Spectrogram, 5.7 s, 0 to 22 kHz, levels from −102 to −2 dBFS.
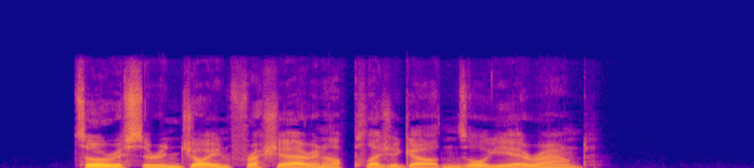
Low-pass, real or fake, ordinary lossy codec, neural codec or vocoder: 14.4 kHz; real; AAC, 64 kbps; none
